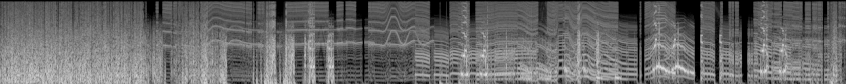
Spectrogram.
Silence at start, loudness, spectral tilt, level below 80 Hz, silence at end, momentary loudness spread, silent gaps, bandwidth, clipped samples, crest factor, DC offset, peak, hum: 0 s; -14 LUFS; -3 dB/octave; -30 dBFS; 0 s; 7 LU; none; over 20 kHz; under 0.1%; 14 dB; under 0.1%; 0 dBFS; none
